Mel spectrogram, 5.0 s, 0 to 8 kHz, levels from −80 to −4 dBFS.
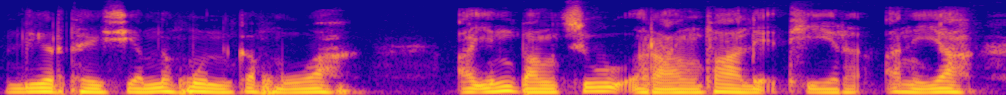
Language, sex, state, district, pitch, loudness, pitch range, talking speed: Mizo, male, Mizoram, Aizawl, 110 Hz, -14 LUFS, 105-120 Hz, 190 wpm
